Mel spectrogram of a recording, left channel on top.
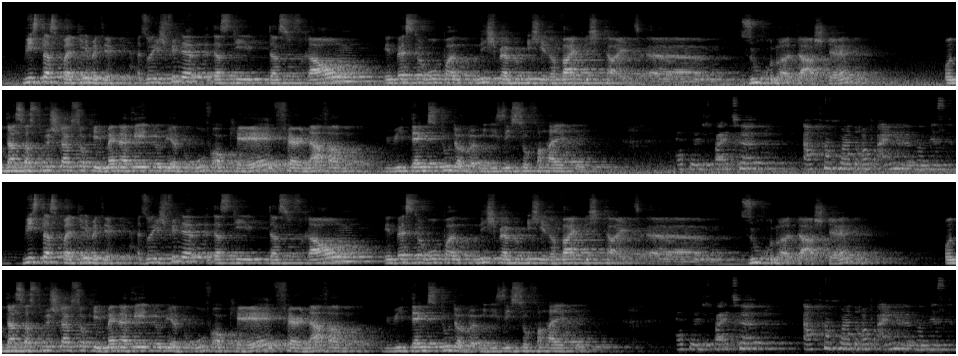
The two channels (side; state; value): left; noise; rumble, 15 dB below the sound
